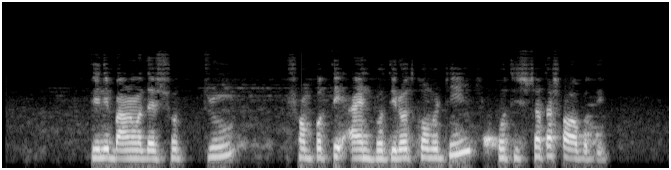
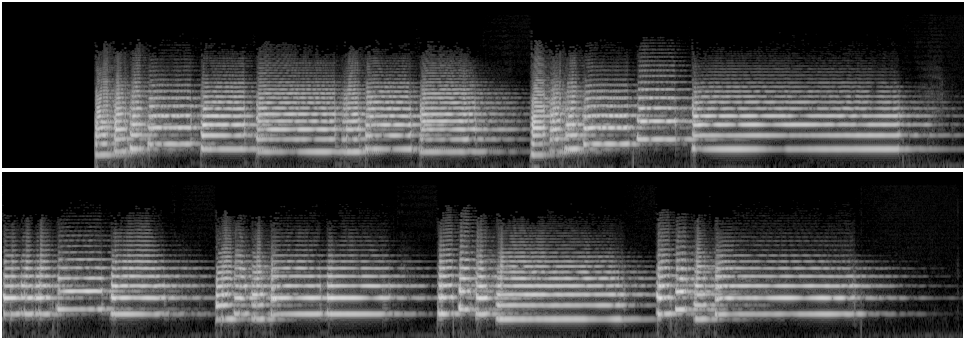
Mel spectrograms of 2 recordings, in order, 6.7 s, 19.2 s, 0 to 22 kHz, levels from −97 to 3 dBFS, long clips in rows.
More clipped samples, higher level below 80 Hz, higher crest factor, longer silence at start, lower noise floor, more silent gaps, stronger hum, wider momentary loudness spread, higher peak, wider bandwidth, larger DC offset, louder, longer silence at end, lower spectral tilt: neither; first, -58 dBFS vs -76 dBFS; about the same, 14 dB vs 18 dB; about the same, 0.9 s vs 0.95 s; first, -65 dBFS vs -58 dBFS; neither; neither; about the same, 10 LU vs 8 LU; about the same, -2 dBFS vs -2 dBFS; second, 4.2 kHz vs 8 kHz; neither; first, -16 LUFS vs -19 LUFS; about the same, 0.65 s vs 0.6 s; first, -11.5 dB/octave vs -2.5 dB/octave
